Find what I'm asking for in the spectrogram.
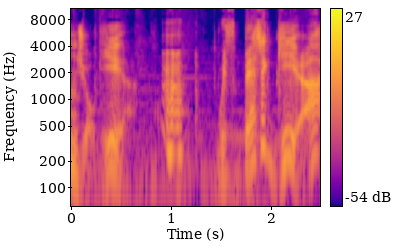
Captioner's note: laughs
